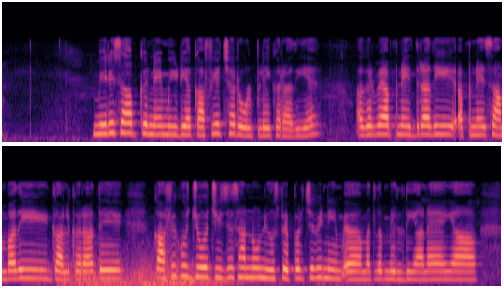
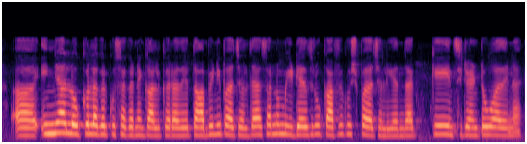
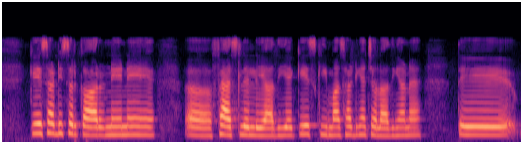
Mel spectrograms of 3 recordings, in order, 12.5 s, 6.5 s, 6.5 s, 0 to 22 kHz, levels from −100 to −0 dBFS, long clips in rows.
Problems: none marked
